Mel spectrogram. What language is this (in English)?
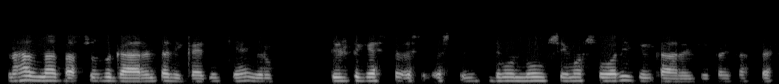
Kashmiri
